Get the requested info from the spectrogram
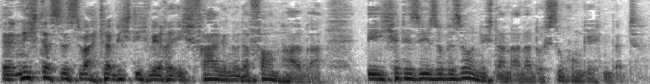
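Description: A low-voiced, evasive husband. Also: male voice, sing-song, moderate pace, a little mellow, a little hiss or hum. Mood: evasive, polite. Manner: hesitant, evasive, hemming with throat clearing. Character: evasive, polite husband hinting at a murder confession. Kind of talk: radio drama acting.

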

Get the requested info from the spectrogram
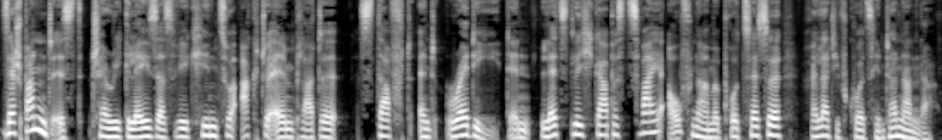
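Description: A woman's voice: sits low, expressive, normal speed, few pauses, darkish tone, no room sound, clean studio sound. A woman reading a scripted radio music feature as its presenter. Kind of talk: scripted narration.

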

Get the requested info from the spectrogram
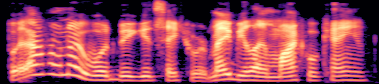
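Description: Deadpan man on a dry podcast mic. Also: on the high side, fast, gravelly, dry recording, highs cut off. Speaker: podcast co-host. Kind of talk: casual banter.

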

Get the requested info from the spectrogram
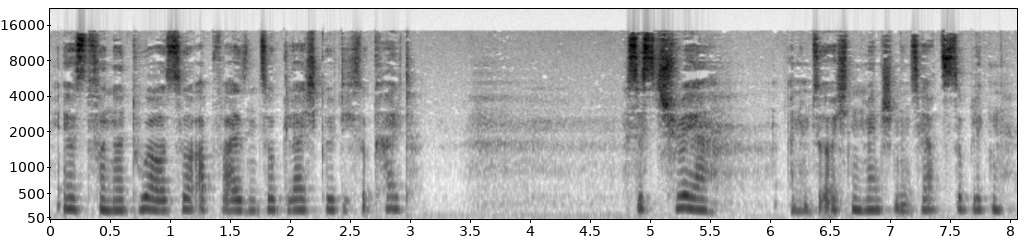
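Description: A desperate young woman forsaken by her lover for a radio play. Her voice is husky and creaky with a dark, muted tone, and she pleads in short, anguished phrases. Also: medium pitch, little pitch movement. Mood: wounded despair. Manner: anguished, halting, dramatic delivery in short phrases. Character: desperate, abandoned young French mistress pleading with a friend. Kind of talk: German radio play acting.

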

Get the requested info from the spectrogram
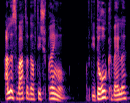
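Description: A man's voice: fairly high pitch, a little fast. A man narrating a 1960s documentary radio drama in a terse, factual reporting manner.

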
